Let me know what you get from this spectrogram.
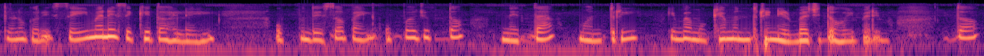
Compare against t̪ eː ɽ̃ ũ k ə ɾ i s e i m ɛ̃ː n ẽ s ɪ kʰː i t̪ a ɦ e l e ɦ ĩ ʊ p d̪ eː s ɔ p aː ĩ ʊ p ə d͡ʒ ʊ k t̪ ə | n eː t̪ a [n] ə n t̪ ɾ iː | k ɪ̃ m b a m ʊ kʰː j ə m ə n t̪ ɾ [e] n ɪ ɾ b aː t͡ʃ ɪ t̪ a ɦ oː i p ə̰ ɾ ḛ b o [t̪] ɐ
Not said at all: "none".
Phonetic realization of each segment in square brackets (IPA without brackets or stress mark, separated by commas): m, i, t̪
